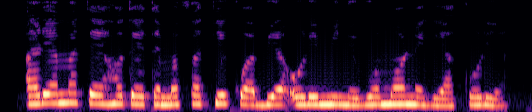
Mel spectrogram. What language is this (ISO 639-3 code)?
kik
